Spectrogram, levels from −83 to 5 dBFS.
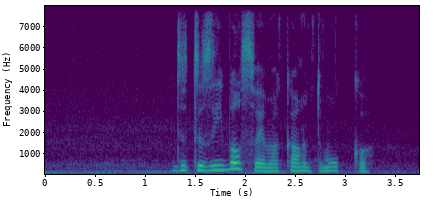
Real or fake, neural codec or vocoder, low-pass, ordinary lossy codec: real; none; none; none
